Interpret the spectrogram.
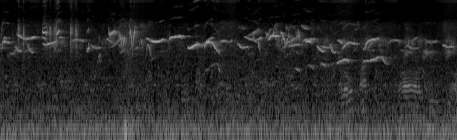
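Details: Kept Oriental magpie-robins at a bird café in Lê Thị Riêng park, Vietnam, fill the air with rich, varied whistled phrases, rising and falling quickly. Several birds overlap, with faint voices and low hum beneath.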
